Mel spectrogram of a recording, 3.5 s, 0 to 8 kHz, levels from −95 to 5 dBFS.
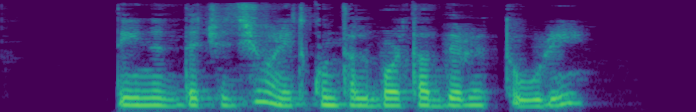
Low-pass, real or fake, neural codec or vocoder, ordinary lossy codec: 7.2 kHz; real; none; AAC, 32 kbps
